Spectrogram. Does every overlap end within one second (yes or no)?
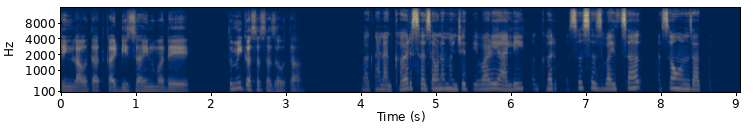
yes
